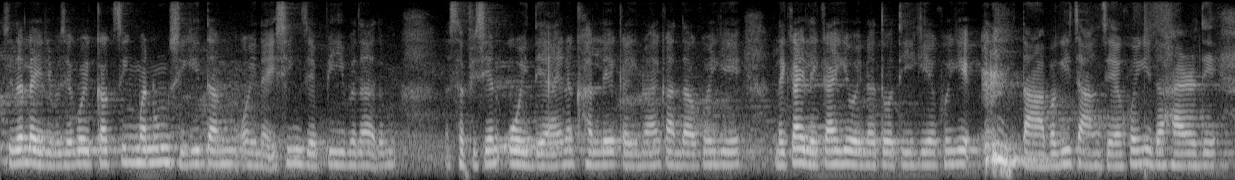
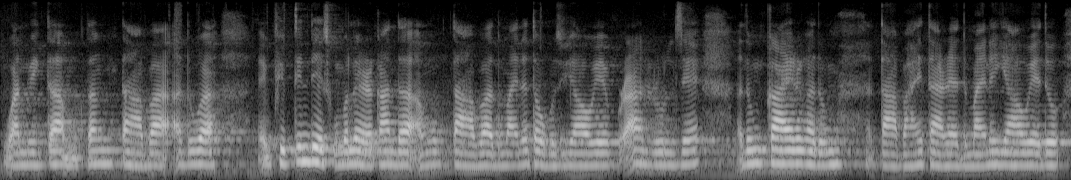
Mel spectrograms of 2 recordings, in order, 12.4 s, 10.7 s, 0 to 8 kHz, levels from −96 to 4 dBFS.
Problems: background sounds at intervals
